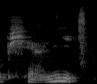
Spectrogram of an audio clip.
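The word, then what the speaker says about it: 便宜: This is 变 for all other three, and this is 便, sorry, that should be second tone, 便. Okay, so 便宜.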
